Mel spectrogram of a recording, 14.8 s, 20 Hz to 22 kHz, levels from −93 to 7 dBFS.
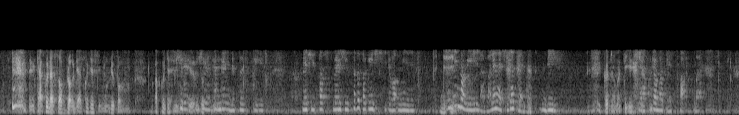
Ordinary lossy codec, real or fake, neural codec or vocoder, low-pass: none; fake; vocoder, 22.05 kHz, 80 mel bands, HiFi-GAN; 3.6 kHz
